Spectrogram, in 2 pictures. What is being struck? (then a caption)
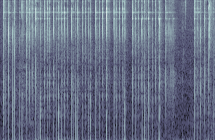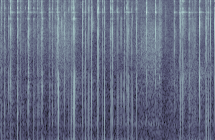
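Small round glass bottle with cork stopper. Long acrylic nails tap rapidly on a clear, round glass potion flask with a cork stopper, hollow and empty. The result is a dense, continuous stream of light, clicky taps with very short ring and a faint bright glassy edge, holding a steady soft level throughout.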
